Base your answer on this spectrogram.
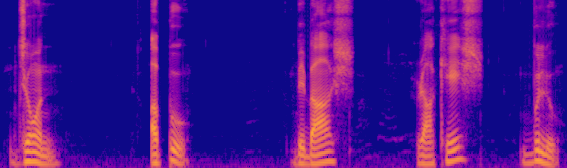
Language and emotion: Manipuri, neutral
